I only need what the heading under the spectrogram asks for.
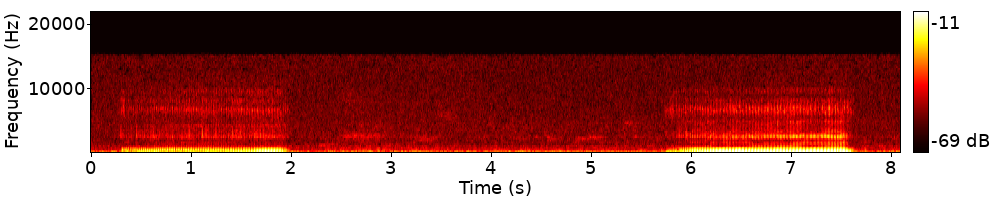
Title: Snoring Pup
